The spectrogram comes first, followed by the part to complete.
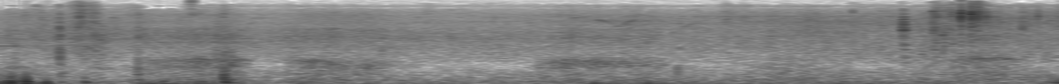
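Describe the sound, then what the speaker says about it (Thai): Strong wind buffets a fishing boat on swift, rushing water, gusty roar and wind noise on the microphone with uneven swells and slaps of water throughout. "ทั้งลมทั้งน้ำนะครับ น้ำก็เชี่ยว ลมก็แรงครับ"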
